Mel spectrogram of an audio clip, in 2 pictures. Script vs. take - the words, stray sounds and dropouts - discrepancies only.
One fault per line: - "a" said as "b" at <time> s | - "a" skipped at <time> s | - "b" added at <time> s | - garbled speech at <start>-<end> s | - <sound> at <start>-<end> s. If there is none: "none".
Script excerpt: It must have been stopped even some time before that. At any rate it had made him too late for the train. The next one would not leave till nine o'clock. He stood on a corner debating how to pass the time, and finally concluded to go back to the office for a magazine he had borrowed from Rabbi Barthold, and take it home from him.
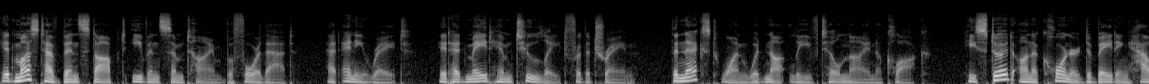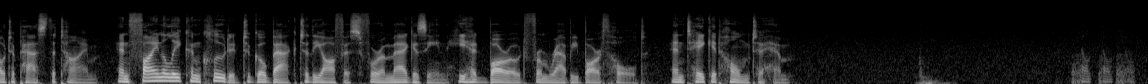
- "from" said as "to" at 19.0 s
- thud at 20.6-21.1 s
- laugh at 22.2-22.9 s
